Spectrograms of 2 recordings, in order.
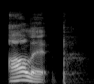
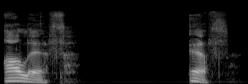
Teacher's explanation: is the plosive sound so that word would be alep but without the plosive sound without the dagesh in the center it is the fricative sound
